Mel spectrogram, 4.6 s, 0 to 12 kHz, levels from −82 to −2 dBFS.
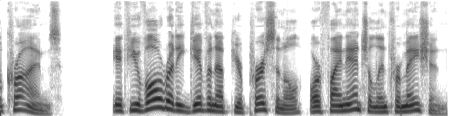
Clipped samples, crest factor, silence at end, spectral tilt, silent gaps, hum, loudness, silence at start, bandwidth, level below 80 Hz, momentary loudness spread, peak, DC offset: under 0.1%; 16 dB; 0.15 s; -5.5 dB/octave; 0.63-1.12 s; none; -20 LUFS; 0 s; 12 kHz; -56 dBFS; 9 LU; -4 dBFS; under 0.1%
